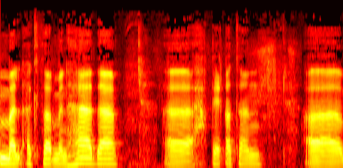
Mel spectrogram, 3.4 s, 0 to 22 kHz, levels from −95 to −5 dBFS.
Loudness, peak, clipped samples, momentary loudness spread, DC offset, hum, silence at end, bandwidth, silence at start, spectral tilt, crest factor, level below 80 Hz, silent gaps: -22 LUFS; -2 dBFS; under 0.1%; 17 LU; under 0.1%; none; 0 s; 16 kHz; 0 s; -4.5 dB/octave; 22 dB; -64 dBFS; none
